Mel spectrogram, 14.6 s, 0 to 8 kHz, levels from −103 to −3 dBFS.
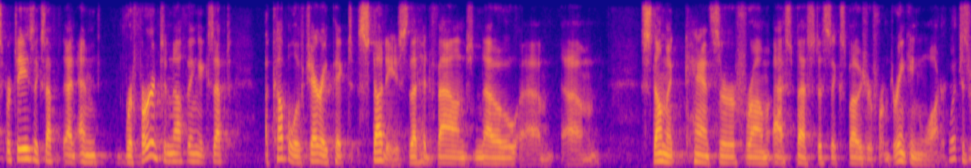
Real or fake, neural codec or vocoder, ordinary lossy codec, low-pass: fake; codec, 16 kHz, 16 kbps, FunCodec, trained on Chinese and English, 50 frames a second; Opus, 32 kbps; 7.2 kHz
